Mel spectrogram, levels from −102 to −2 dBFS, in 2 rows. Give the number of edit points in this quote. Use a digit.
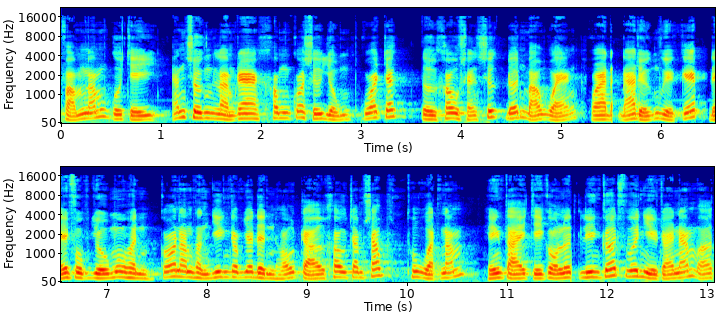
4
